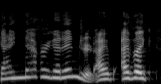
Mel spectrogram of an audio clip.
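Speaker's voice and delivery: high-pitched, protesting self-reproach; mock indignant disbelief. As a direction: act out baffled frustration with yourself. Acting out disbelief at getting injured.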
